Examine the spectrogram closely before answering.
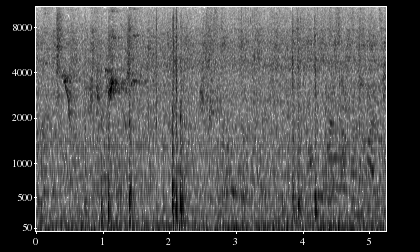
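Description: Small objects knock and clatter on a table close by.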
